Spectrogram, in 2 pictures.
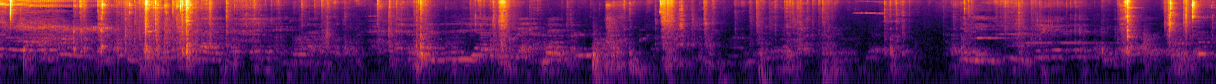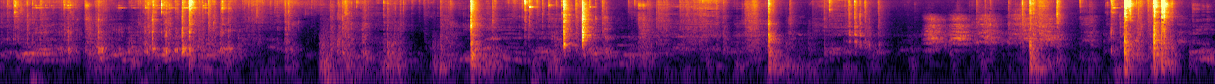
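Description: Hands working electrical wires at an overhead metal junction box: irregular clicks and small knocks scattered throughout.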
